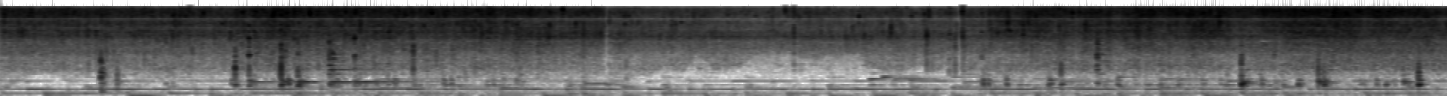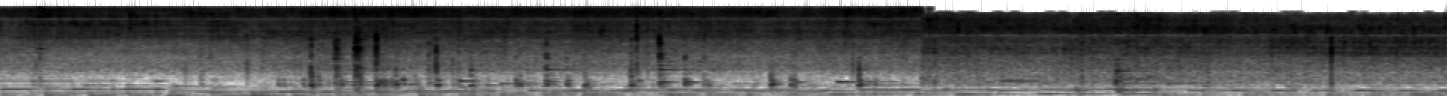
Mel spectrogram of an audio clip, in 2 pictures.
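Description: Diced red onion sizzling in hot oil in a stainless-steel wok, a steady frying hiss. It is stirred with a wooden spoon that knocks and scrapes against the pan now and then.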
